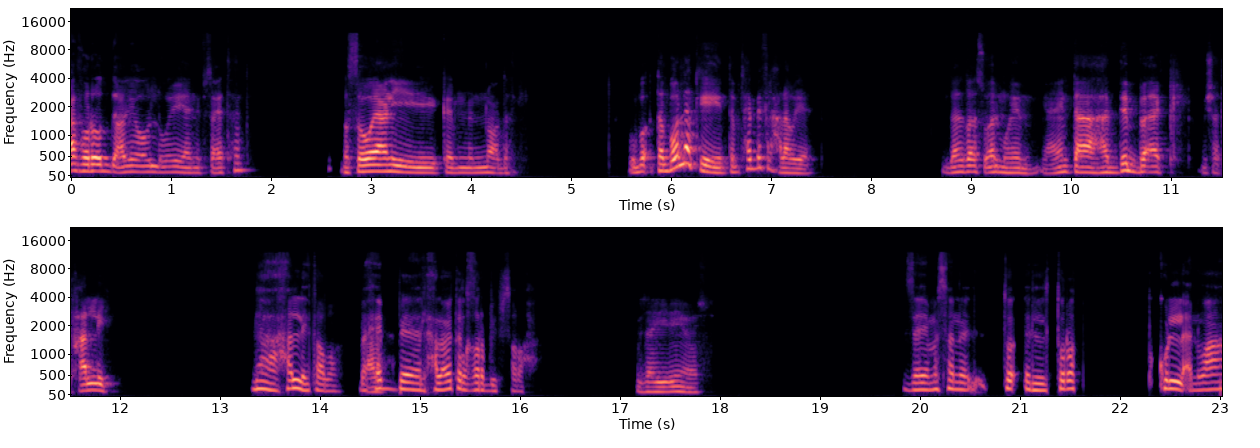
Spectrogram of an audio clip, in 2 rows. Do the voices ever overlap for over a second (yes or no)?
no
